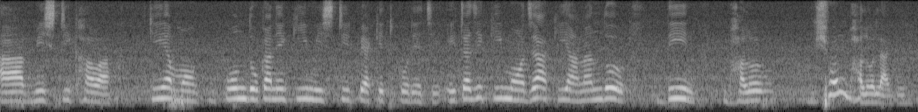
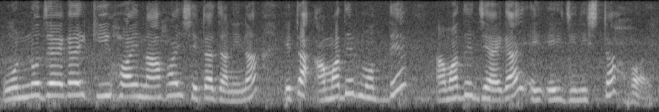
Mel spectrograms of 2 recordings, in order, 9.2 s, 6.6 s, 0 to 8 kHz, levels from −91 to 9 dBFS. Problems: none marked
